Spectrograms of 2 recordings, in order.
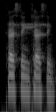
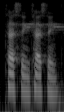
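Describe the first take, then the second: No difference in how they are said.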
